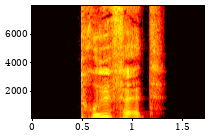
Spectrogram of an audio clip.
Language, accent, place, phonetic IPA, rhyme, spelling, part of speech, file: German, Germany, Berlin, [ˈpʁyːfət], -yːfət, prüfet, verb, De-prüfet.ogg
- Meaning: second-person plural subjunctive I of prüfen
